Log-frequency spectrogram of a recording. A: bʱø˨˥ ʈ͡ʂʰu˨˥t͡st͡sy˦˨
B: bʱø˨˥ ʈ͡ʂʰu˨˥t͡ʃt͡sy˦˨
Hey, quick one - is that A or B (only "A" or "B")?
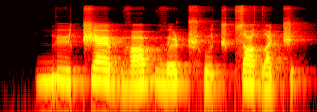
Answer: B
